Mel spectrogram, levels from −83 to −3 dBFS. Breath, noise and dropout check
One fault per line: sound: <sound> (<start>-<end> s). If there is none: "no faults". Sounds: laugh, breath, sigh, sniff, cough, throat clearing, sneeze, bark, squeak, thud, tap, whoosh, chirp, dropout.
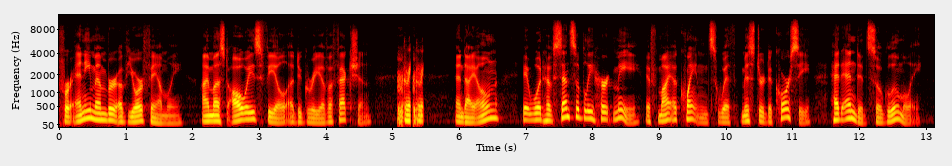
sound: laugh (5.1-5.5 s)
